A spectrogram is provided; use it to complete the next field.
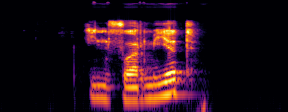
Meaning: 1. past participle of informieren 2. inflection of informieren: third-person singular present 3. inflection of informieren: second-person plural present 4. inflection of informieren: plural imperative
- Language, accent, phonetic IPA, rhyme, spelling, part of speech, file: German, Austria, [ɪnfɔʁˈmiːɐ̯t], -iːɐ̯t, informiert, adjective / verb, De-at-informiert.ogg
